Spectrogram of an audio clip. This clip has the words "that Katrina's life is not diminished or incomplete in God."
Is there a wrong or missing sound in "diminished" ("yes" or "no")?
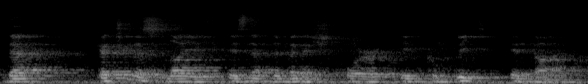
no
